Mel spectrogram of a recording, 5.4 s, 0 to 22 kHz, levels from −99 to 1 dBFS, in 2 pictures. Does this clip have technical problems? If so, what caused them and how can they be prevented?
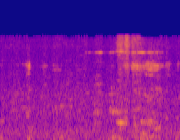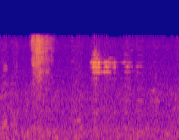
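Yes. Concealed Bluetooth headset packet loss at 4.78 to 4.82 s: about 40 ms of headset audio never arrived, and the phone filled the gap by repeating recent waveform, giving a brief buzzy held tone before a slight warble on recovery. Keeping the headset close and reducing 2.4 GHz interference prevents it.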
